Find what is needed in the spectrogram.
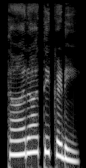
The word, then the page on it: ಧೀರತೆಗಿಡು: kannada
